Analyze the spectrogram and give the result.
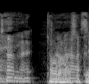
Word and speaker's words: Ta-Nehisi: Ta-Nehisi Coates.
